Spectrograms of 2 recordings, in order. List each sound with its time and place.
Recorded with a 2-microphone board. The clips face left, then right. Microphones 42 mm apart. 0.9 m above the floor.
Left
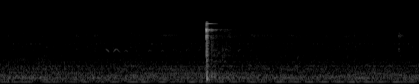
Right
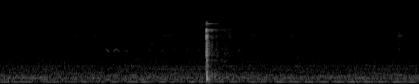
2.1 s hammering: 25° right (ahead or behind), 0.7 m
